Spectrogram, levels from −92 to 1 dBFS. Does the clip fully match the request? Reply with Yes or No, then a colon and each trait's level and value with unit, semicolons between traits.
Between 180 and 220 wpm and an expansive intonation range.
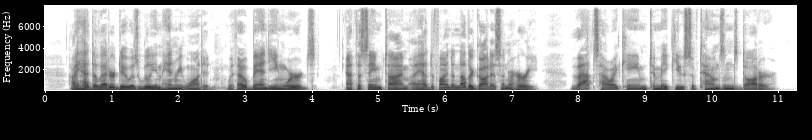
No: average, 190 wpm; average, 4.0 semitones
